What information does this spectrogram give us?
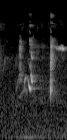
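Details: One of a pair of superb lyrebirds on a bush track in the Dandenong Ranges, Australia, mimics kookaburras and other birds: a couple of quick slurred whistles, then a sharp chirp, mid-pitched, over soft hiss.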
